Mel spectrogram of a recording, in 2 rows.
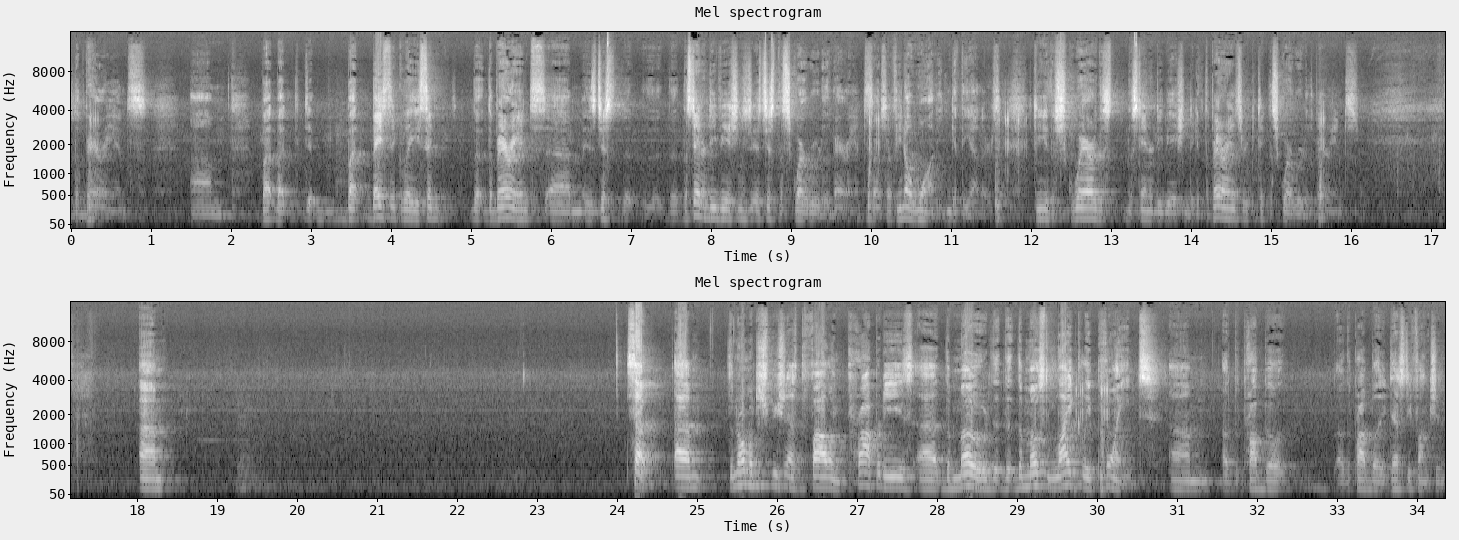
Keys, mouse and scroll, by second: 21.7 scroll down 2.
